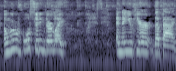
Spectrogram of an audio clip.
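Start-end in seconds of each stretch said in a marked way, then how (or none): 1.3-2.2 breath-only whisper, afraid of being heard; hushed whisper. Retold or imitated. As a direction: whisper it, barely audible. Both frightened in the tent.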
